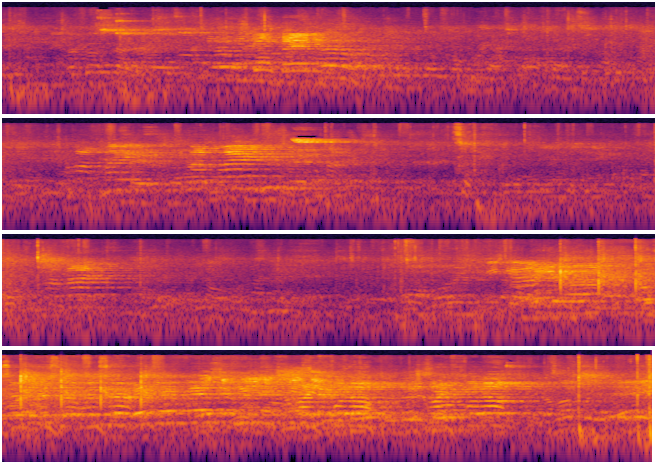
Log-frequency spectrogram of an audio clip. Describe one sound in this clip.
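Wrestlers' feet and bodies thump on a mat.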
